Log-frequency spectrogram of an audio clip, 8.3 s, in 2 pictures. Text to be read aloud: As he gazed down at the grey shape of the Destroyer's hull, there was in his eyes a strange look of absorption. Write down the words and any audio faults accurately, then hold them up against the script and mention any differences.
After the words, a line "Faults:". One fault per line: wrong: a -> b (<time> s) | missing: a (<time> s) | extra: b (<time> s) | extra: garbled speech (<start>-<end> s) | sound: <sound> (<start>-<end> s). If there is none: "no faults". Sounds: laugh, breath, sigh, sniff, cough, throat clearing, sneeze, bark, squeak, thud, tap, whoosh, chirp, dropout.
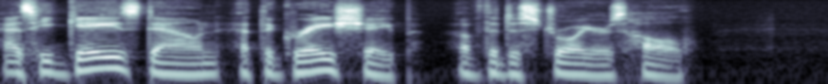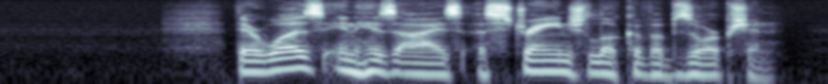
As he gazed down at the grey shape of the Destroyer's hull, there was in his eyes a strange look of absorption.
Faults:
no faults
